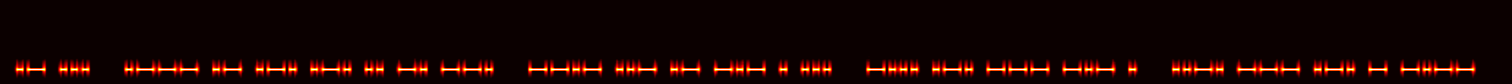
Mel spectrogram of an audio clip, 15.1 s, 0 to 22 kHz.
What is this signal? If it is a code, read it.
Morse code, heard as a keyed tone, about 22 wpm, 700 Hz. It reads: AS JARRING QUAKES BROKE FORTY
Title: Pangram Challenge v2 - 22wpm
